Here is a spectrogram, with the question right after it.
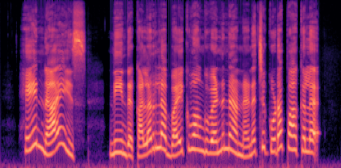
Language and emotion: Tamil, surprised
